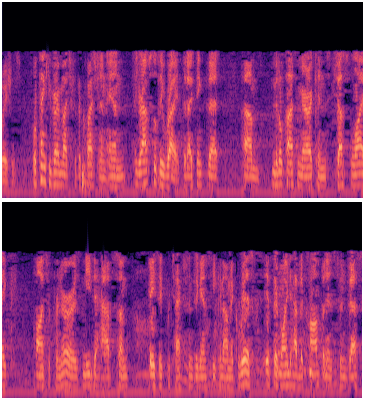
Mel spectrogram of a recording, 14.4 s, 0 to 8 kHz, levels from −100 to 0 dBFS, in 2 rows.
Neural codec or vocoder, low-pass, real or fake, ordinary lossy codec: none; 7.2 kHz; real; AAC, 16 kbps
